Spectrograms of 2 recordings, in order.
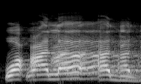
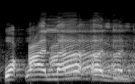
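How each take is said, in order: No difference in how they are said.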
